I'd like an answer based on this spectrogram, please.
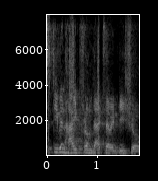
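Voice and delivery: ordinary talk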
